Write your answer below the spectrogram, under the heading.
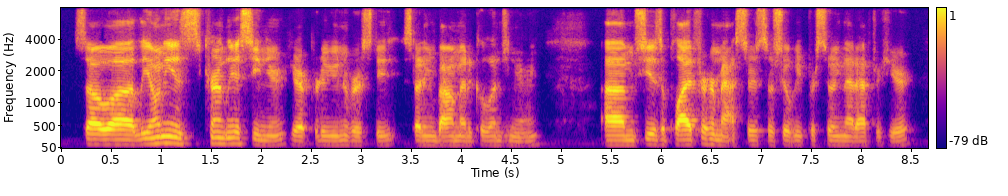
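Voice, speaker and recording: Speaking very fast, a man with a Midwestern accent keeps a fairly low pitch and fairly even intonation. The background is quiet. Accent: Midwest US. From Michigan, Detroit area. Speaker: podcast host. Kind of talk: interview.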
